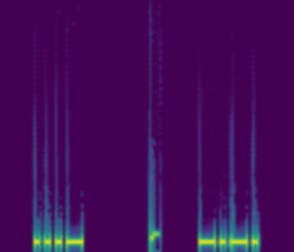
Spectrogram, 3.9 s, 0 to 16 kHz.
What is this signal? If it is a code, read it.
Morse code, heard as a keyed tone, about 17 wpm, 700 Hz. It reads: V C
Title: Single Letter-Number Alt - Rapid-Fire 17wpm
